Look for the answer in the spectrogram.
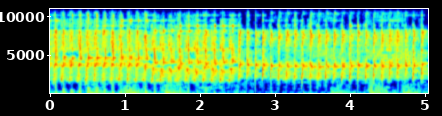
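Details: Champion lovebird chirping in a quick, shrill, unbroken series, with occasional soft low thuds in the background.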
